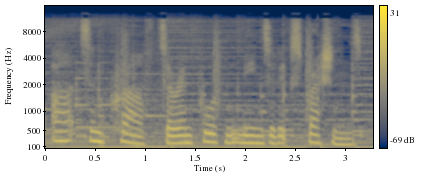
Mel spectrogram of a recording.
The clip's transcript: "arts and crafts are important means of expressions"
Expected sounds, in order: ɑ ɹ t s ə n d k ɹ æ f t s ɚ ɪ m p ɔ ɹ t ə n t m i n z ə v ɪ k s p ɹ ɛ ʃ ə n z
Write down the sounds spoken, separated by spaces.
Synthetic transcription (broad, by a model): ɑ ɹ t s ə n k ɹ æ f t s ɚ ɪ m p ɔ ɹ t n m i n z ə v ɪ k s p ɹ ɛ ʃ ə n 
